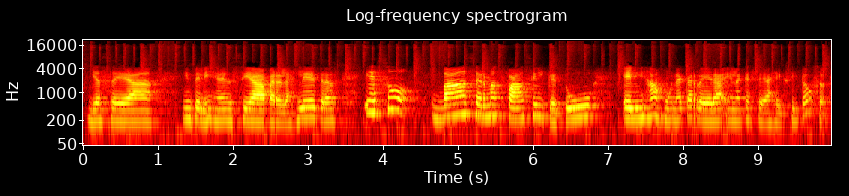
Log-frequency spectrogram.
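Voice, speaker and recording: Young Cuban-born woman, YouTube storyteller, earnest explainer; tinny phone-band audio. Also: mid-range voice. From Cuba. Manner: earnest, explanatory, stretches words for emphasis. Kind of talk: casual storytime vlog. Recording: tinny phone-like sound with faint music.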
